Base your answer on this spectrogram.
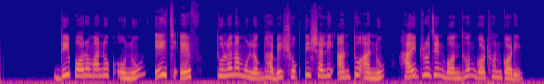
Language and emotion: Bengali, neutral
